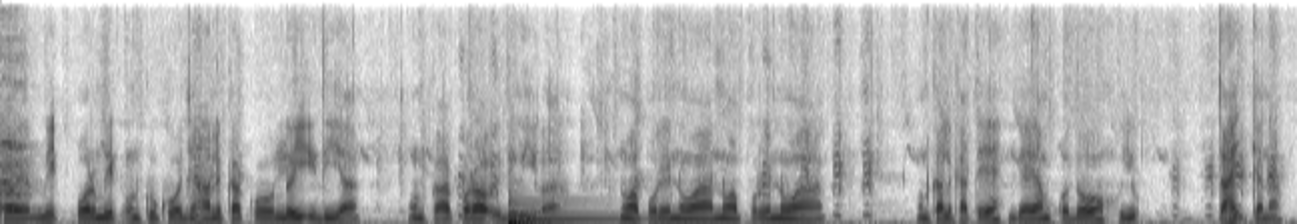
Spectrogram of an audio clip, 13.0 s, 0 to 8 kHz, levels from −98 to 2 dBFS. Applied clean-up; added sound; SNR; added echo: none; Bowed string instrument; 2 dB; none.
